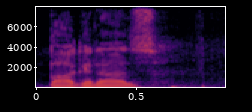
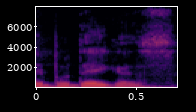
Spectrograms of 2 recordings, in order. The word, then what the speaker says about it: bodegas: She didn't know how to say bodegas, but she called them bagadas.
